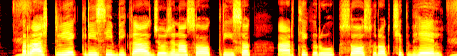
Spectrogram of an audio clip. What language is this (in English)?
Maithili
